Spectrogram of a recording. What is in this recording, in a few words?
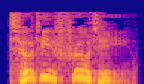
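"tutti-frutti", English, British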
